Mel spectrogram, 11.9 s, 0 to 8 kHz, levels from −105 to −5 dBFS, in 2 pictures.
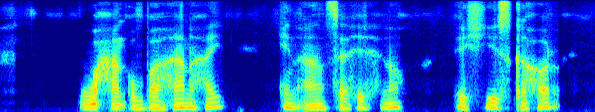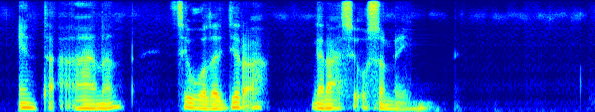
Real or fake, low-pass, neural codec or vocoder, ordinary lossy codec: fake; none; codec, 16 kHz, 0.8 kbps, ZipCodec; none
